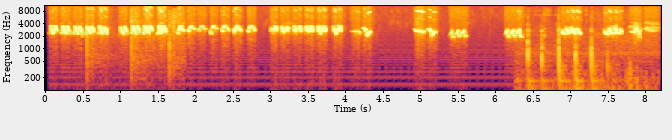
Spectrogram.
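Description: A small bird chirping loudly in rapid runs of short notes, several a second, with brief pauses. In the last couple of seconds a series of irregular low thuds joins the chirping.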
